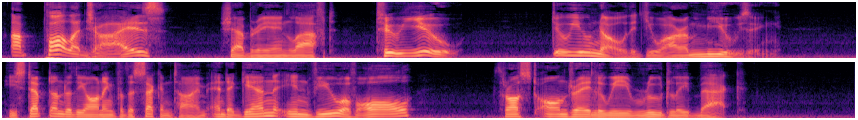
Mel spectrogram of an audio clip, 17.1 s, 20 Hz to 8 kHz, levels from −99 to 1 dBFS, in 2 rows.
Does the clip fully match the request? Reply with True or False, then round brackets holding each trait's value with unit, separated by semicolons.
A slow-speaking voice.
True (110 wpm)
